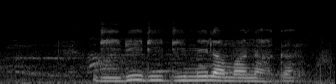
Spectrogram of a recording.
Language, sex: Southern Sotho, male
